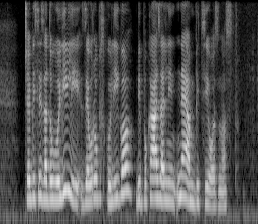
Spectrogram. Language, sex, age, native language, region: Slovenian, female, 30-49, Slovenian, Carinthia region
